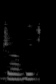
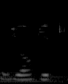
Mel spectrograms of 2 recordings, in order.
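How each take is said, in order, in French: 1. Le nom commence par un son J doux. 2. Le nom commence par un son Y. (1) "j'ai tendance à dire Jorvik" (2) "on devrait dire Jorvik"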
